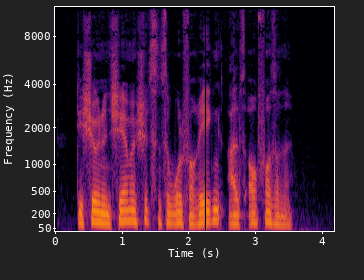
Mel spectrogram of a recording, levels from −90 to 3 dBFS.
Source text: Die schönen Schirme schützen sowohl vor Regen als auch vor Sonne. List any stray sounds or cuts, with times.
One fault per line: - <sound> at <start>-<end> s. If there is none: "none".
- dropout at 2.2-2.3 s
